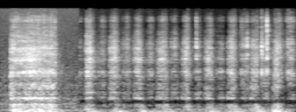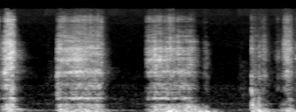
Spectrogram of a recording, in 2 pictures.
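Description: A putty knife scrapes across a wooden guitar body in short strokes.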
